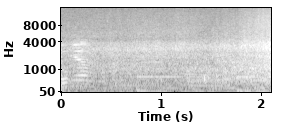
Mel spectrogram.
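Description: Sea waves rolling and washing near a small fishing boat out on the open ocean, loud and close, with gusting wind buffeting the microphone and a rising surge toward the end.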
